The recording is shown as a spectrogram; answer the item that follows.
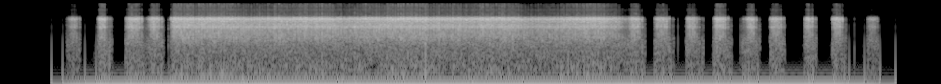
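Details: Rattlesnake rattling: a few quick dry bursts, then a long, continuous high buzzing rattle of several seconds, breaking back into separate bursts that slow toward the end.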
